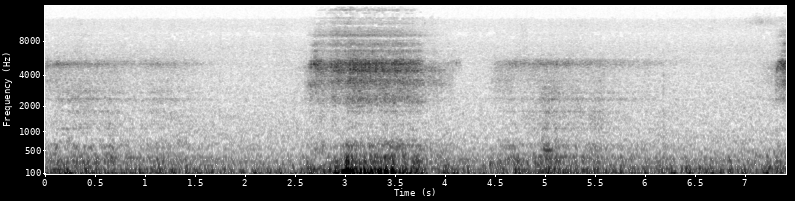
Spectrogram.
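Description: One loud, rough inhaled breath with a low fluttering rattle, then quieter breathing over steady background hiss: snoring or heavy breathing.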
